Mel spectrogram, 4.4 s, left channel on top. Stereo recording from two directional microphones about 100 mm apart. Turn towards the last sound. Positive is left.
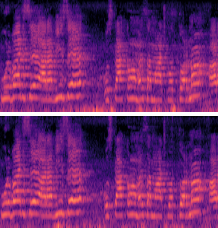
turn(degrees=-25)  # may be behind; listen again after turning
